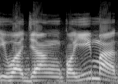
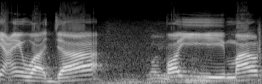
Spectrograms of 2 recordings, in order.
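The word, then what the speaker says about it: عِوَجًا قَيِّمًا: Bukan iwajang qayyimah tapi iwaja qayyimal tapi tanpa bernapas.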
